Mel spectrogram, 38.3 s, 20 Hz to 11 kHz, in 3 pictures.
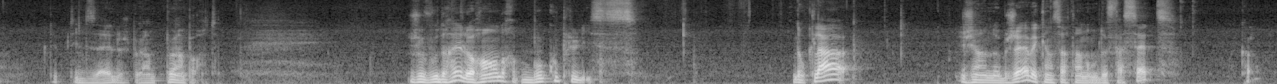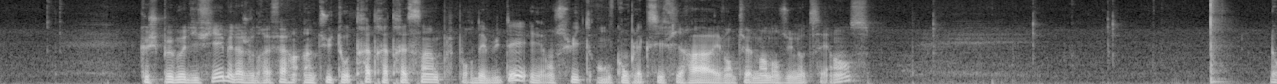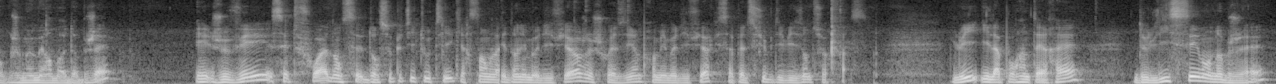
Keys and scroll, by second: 11.2 Tab, 25.9 Tab.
